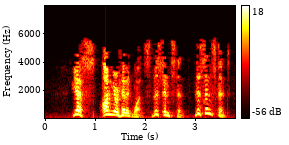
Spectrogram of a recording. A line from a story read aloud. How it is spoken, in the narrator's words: everyone shouted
